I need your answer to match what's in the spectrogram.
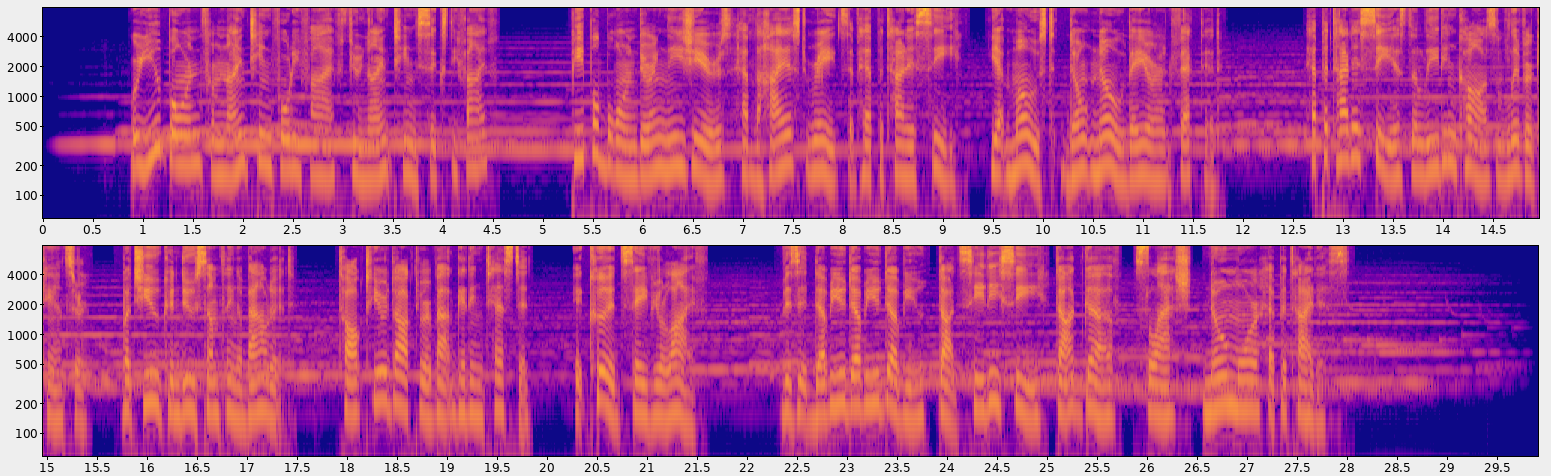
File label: Radio Ad Female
